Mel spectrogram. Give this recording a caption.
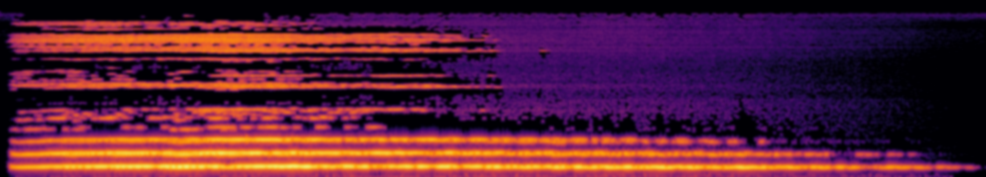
Goddess Voice
I'm helping a friend build a soundscape for a Halloween event. She needed something for a dark goddess section. So here it is.
Recorded with a Yeti Snowball and effects mastered on Mixcraft.
Hope you like it!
